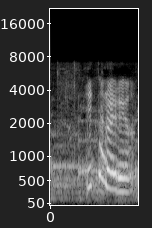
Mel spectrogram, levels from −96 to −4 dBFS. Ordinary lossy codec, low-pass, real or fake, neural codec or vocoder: none; 7.2 kHz; fake; vocoder, 22.05 kHz, 80 mel bands, HiFi-GAN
